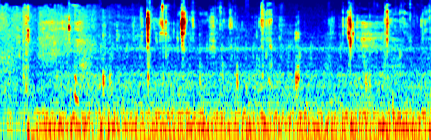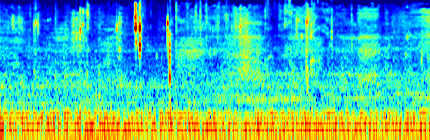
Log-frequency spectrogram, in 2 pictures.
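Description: A person chewing fried chicken nuggets close to the microphone, with scattered crisp crunching crackles. A steady low rumble of the car runs underneath.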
